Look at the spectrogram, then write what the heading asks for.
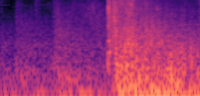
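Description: A gunshot fires at a rat in a turn-based video game: after a quiet stretch of low background sound, a single loud, broad burst cuts in and booms on until the end.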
